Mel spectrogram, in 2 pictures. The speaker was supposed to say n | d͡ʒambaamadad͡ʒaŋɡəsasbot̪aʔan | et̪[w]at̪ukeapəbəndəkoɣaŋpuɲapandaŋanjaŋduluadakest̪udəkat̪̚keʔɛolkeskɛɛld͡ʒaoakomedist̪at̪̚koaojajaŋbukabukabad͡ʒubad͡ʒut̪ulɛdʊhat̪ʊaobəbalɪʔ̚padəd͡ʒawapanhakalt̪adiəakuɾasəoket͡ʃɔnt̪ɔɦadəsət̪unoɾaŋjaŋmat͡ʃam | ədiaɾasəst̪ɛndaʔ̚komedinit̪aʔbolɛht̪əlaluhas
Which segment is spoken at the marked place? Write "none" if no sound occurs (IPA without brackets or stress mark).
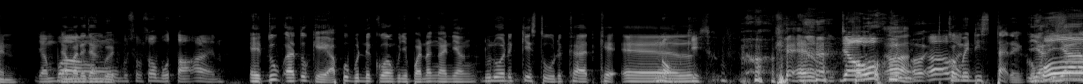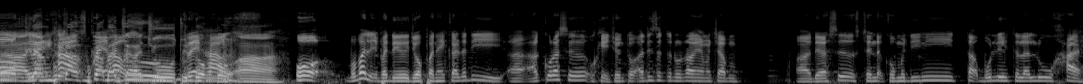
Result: u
